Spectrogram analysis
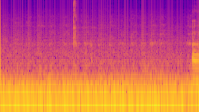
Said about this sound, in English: There's a guy with old motorcycle, I guess.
